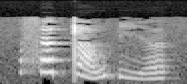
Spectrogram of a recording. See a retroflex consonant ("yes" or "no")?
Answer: yes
